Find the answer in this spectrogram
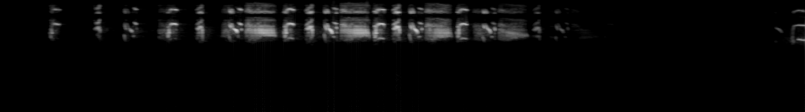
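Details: Scattered high chirps from a white-winged snowfinch speed up into a dense, buzzy chattering run of about twenty notes, trail off, and one last chirp follows after silence.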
